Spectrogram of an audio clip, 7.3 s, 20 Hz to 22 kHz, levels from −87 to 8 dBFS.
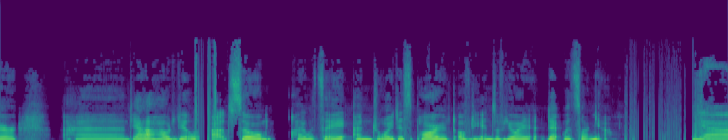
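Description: A loose cable or plug briefly breaks the signal path, an intermittent contact, so the speech drops out with crackle at each edge and faint hiss underneath: after "yeah how to deal", 1.95 to 2.16 s (open 133 ms, before "so i would say"), and after "i did with sonia", 6.25 to 7.03 s (open 584 ms).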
